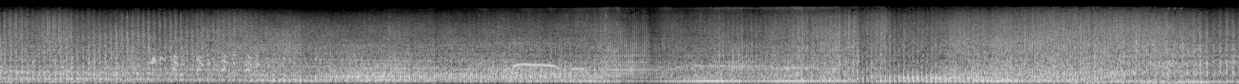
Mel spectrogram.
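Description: AH-64 Apache attack helicopter flying low overhead: continuous rotor and turbine noise with a low droning tone that shifts in pitch as it passes.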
